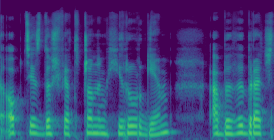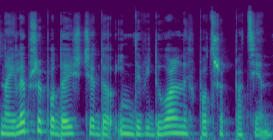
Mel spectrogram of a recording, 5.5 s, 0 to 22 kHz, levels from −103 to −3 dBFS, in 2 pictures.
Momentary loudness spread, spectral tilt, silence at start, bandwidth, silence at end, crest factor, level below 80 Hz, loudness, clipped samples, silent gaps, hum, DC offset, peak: 5 LU; -4.5 dB/octave; 0 s; 16 kHz; 0 s; 18 dB; -62 dBFS; -34 LUFS; under 0.1%; none; none; under 0.1%; -16 dBFS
